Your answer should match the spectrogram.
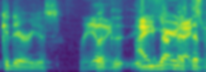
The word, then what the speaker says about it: Kadarius: You had to say Tony twice, he but he had the hard one right. The Kadarius? Kadarius. It's Kadarius.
